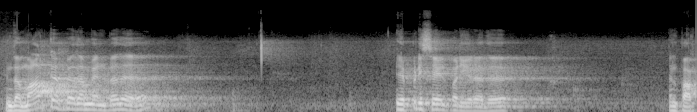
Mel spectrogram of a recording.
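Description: A middle-aged man speaks calmly into a microphone, with pauses, in a reverberant hall.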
